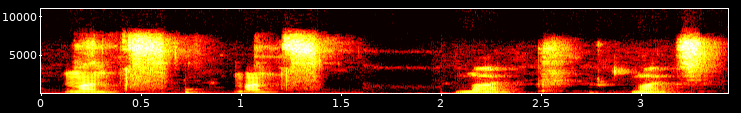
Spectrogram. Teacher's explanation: If it is singular, then yes, we do say month, and we pronounce the TH. But if it's plural, we take out the TH, and we only pronounce the S sound at the end. Okay, no need to pronounce the TH.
